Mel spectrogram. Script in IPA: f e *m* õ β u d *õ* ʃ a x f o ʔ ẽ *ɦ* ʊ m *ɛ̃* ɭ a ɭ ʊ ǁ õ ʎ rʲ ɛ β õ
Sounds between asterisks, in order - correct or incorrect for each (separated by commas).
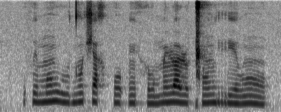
correct, correct, incorrect, correct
